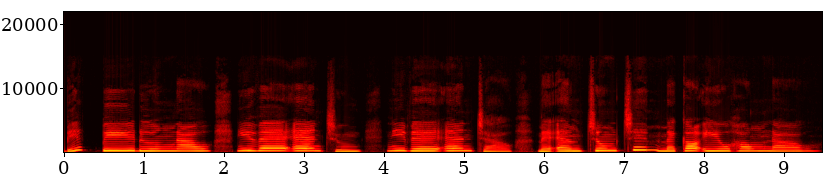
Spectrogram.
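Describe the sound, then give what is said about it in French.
A woman sings a gentle lullaby alone, clear, in smooth sustained phrases broken by brief pauses for breath, her melody rising and falling at an unhurried pace. In the lullaby's words, a woman tells her baby she loves it. “je peux vous la chanter vite”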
